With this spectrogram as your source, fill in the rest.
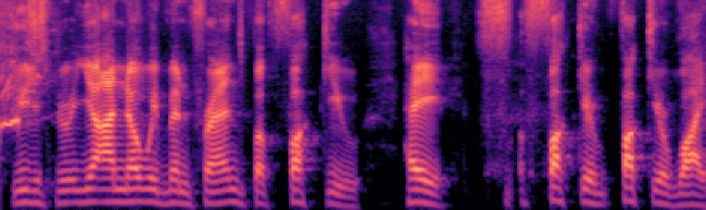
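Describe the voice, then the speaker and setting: An animated man with an American accent. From Minnesota. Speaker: comedian. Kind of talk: casual chat.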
